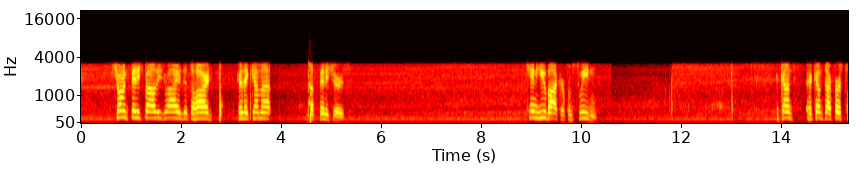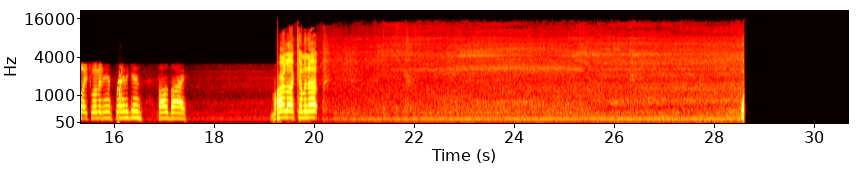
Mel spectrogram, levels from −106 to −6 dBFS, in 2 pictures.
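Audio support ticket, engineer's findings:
Dull, boxy, band-limited sound from 0.0 to 19.26 s, with nothing above 3 kHz, level about 10 dB down and a faint added noise floor, then a brief gap of about 20 ms before full bandwidth returns. Likely cause: input switched to a poorer device, such as a headset call profile or an alternate microphone, that passes a narrow band and has its own gain and noise.

Short chirps and noise bursts at 4.54 to 4.60 s, 14.92 s, 16.06 to 16.17 s, 21.34 to 21.39 s, 24.50 to 24.60 s and 26.35 to 26.40 s. Each spans a few codec frames. Corrupt frame decoded: flipped bits in the bitstream made the decoder misplace energy in frequency.

Abrupt cut to dead silence at 28.60 s, with no room tone, lasting to the end of the file. Audio dropout to silence: the input was likely lost through a device disconnect, link failure or mute, and the recorder kept writing silence.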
